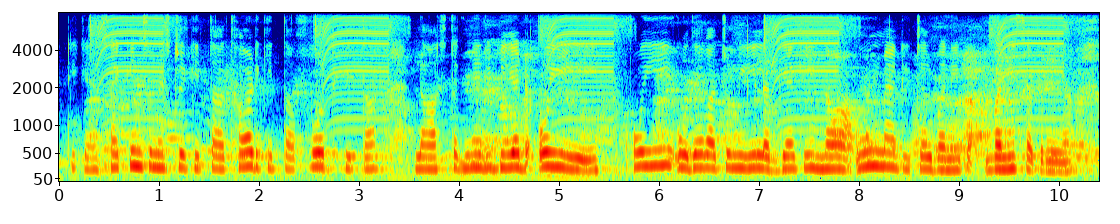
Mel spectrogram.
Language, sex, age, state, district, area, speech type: Dogri, female, 18-30, Jammu and Kashmir, Kathua, urban, spontaneous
